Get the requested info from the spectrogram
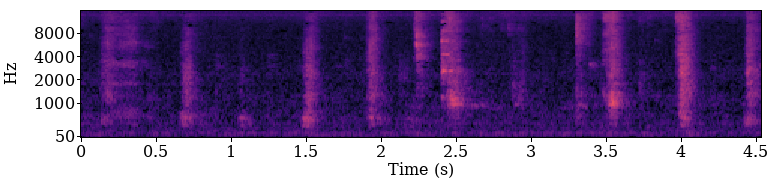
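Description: Close-miked chewing and mouth smacking while eating: a string of short, irregular clicks, about two to three a second.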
